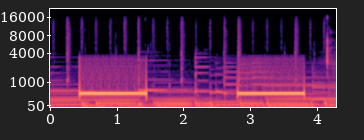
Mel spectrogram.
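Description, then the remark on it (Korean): Two steady electronic ringback tones, each lasting about a second, separated by a longer pause, with a faint musical bed underneath, as someone phones the owner of a double-parked car blocking theirs in a parking lot. No one speaks. “할 수 없이 차주분께 전화를 걸었어요.”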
